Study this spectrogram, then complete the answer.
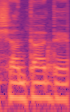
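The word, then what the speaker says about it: Śāntideva: gave our dumb car you can spell it either way in sanskrit you can say Shanta day where you can say shanty dama I think it's primary say shantideva and when we get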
